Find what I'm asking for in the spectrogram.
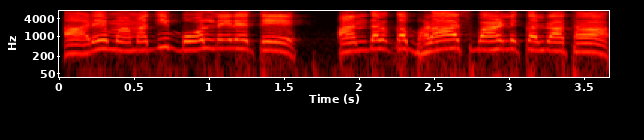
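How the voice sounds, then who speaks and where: Pitched extremely high, the voice is a cartoonish character voice. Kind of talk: comic rural Hindi dialogue. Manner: cheeky, sarcastic.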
